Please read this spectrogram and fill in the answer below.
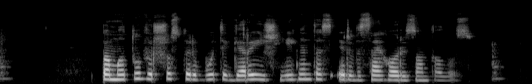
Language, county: Lithuanian, Kaunas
